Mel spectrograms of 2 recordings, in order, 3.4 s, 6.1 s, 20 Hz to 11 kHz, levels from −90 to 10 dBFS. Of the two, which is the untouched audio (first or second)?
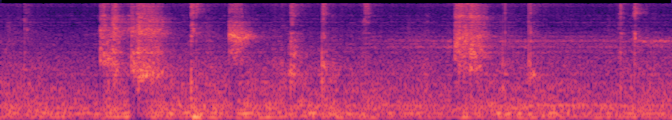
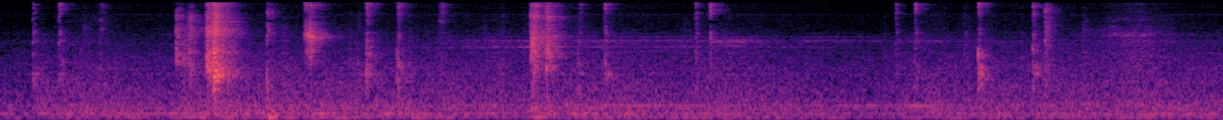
second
